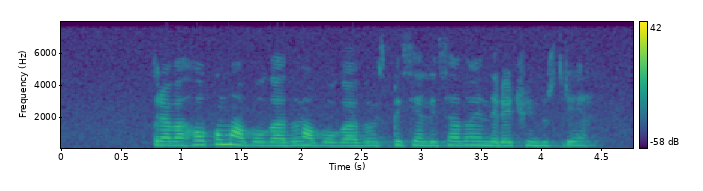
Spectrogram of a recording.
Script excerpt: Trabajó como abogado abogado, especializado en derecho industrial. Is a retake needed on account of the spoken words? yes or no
no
